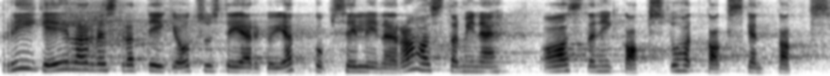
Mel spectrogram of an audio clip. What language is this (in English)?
Estonian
